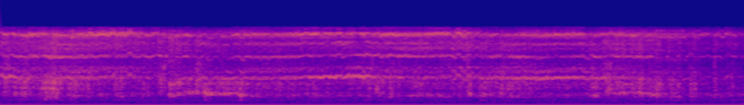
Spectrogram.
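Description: Motor of a remote-control truck whining steadily while it drifts through wet snow, its pitch wavering slightly. It fades a little near the end.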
